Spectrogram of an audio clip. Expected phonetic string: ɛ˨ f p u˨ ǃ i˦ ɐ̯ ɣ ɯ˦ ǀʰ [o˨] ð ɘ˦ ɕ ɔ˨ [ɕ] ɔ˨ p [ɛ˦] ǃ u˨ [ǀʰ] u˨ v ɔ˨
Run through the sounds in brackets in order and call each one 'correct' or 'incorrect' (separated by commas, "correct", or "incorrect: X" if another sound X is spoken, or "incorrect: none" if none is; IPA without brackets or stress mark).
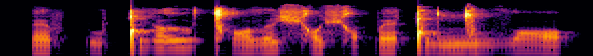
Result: incorrect: ɔ˨, correct, correct, incorrect: ŋ͡ǀ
